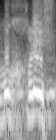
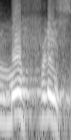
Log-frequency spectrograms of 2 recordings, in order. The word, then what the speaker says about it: muflis: Bukan mukhlis, tapi muflis, Bu. Ya, makanya pentingnya orang bisa baca Quran, bisa membedakan mana huruf Hamzah itu penting, mana huruf Al-Quran hizaiyah itu penting. Karena kita baca Quran, salah pengucapannya artinya salah. Mukhlis, orang yang ikhlas. Muflis pakai fa, orang yang bangkrut, Bu.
